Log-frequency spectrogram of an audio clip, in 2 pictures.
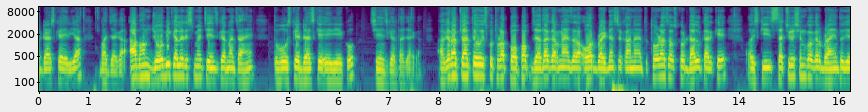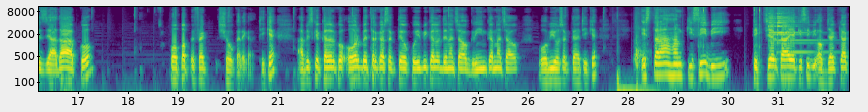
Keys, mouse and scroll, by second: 3.0-7.7 drag, 12.6-14.1 drag, 25.9-26.8 click.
